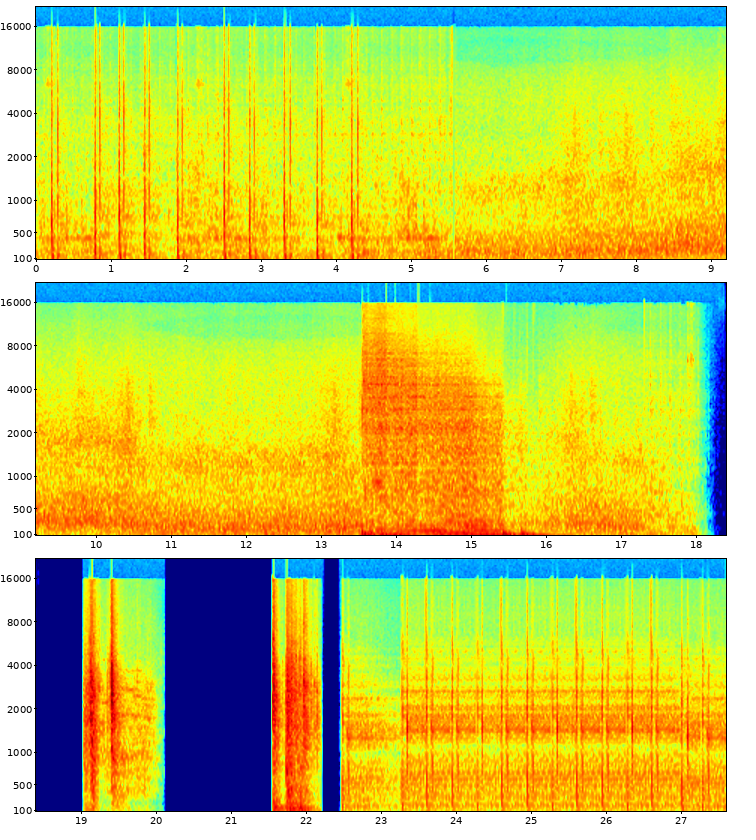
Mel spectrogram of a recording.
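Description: Quick footsteps thud across a hard floor.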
